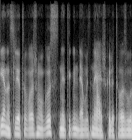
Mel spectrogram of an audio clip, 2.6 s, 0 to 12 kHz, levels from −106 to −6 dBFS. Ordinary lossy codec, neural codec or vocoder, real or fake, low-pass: Opus, 32 kbps; autoencoder, 48 kHz, 32 numbers a frame, DAC-VAE, trained on Japanese speech; fake; 10.8 kHz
